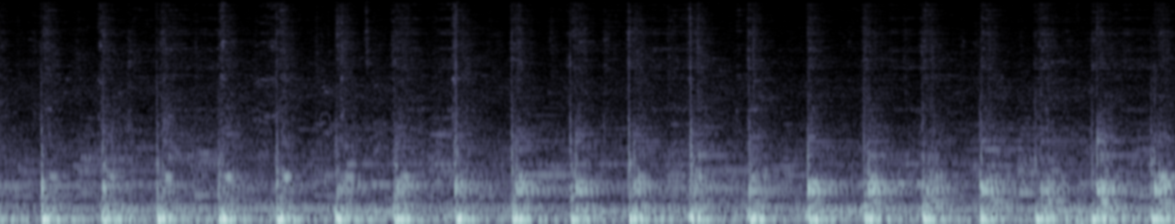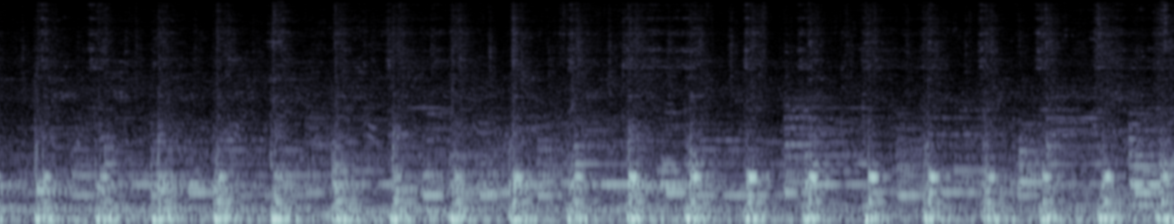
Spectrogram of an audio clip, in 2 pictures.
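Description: Central Highlands cồng chiêng gong ensemble playing: several hanging gongs struck in a steady, repeating interlocking rhythm of about two to three strong beats a second, their pitched tones ringing on between strokes.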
